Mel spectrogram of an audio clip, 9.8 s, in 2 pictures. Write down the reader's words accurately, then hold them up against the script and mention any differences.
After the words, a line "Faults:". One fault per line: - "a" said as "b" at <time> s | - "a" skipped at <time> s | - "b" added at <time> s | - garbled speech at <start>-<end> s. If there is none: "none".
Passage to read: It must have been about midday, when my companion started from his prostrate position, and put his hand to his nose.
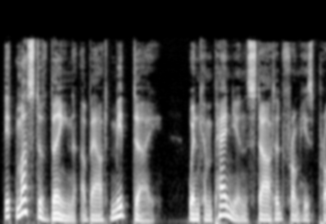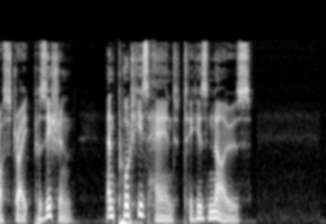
It must have been about midday, when companion started from his prostrate position, and put his hand to his nose.
Faults:
- "my" skipped at 3.0 s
